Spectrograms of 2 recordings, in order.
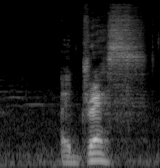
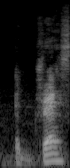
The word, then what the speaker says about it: address: Address. So you got address, so it's fast. Address is not address, it's address. So the stress plus the rhythm, address, okay?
